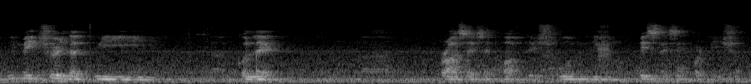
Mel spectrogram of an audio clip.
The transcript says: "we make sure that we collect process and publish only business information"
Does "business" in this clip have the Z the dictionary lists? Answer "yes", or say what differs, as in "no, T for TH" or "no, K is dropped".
no, S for Z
